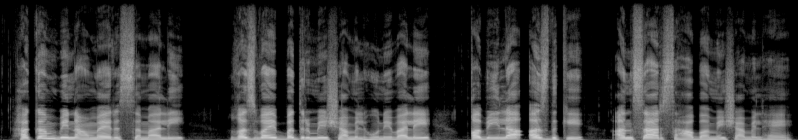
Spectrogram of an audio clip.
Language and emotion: Urdu, neutral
